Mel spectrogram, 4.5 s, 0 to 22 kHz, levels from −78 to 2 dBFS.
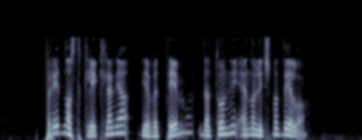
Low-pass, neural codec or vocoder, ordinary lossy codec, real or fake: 7.2 kHz; none; MP3, 48 kbps; real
